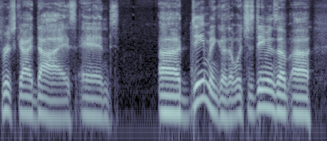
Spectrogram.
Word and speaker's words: Daemon: The first book is called Demon by Daniel Suarez, and it's spelled like a computer demon, Daemon.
